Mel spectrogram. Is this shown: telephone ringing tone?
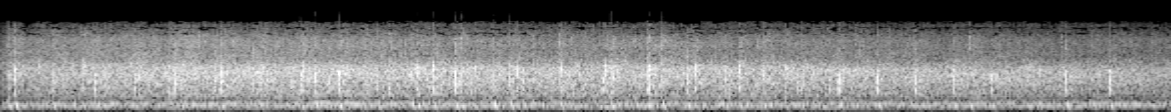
no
